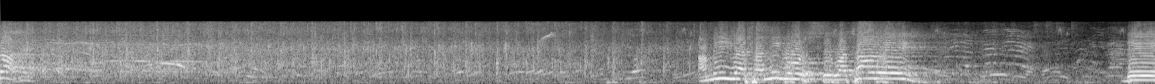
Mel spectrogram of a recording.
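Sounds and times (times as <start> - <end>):
crowd applause: 0.0 - 8.0
speech: 7.0 - 9.3, 11.2 - 11.5.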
